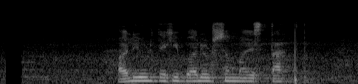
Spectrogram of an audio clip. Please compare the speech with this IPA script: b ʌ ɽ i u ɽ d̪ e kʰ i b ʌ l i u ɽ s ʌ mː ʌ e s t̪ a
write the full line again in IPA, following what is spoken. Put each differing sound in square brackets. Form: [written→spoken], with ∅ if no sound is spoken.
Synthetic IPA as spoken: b ʌ [ɽ→l] i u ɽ d̪ e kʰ i b ʌ l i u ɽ s ʌ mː ʌ e s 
